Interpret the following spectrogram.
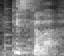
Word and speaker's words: Piscola: careful how you pronounce it. I'm being very careful to say Piscola because I don't think you want to call your drink with cola Piscola.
